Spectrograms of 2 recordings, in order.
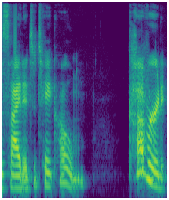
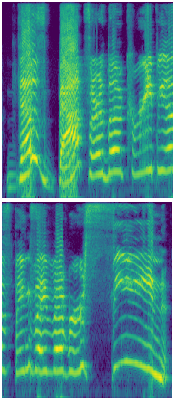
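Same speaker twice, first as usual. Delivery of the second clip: put-on much higher, louder girl voice; little girl, thrilled; 9 semitones higher, 6 dB louder, slower than usual. Mitzi sees the room of bats: high, thrilled girl voice. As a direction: gasp with delight at the bats. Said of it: "said Mitzi".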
